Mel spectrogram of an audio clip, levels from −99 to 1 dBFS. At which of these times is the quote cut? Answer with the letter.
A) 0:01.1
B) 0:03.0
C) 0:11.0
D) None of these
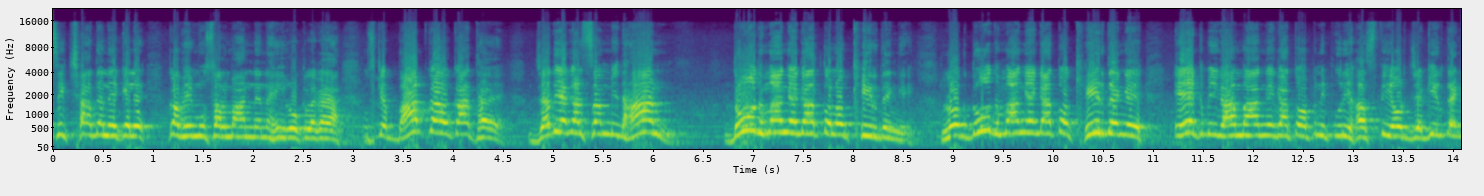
B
